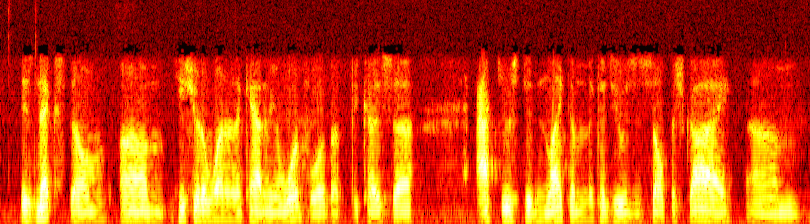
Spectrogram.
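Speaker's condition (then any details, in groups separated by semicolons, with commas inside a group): No condition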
